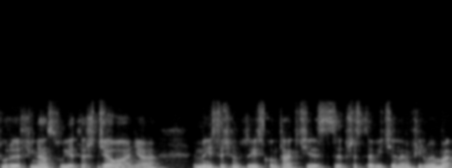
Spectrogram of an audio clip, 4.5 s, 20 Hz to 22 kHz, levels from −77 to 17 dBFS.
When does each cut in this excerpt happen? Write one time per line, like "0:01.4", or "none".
0:01.0
0:02.6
